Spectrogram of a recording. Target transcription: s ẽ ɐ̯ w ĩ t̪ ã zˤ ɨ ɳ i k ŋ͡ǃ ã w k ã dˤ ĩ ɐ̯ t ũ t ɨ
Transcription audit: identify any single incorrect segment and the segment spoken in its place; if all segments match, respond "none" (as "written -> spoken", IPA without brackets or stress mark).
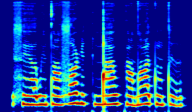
none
